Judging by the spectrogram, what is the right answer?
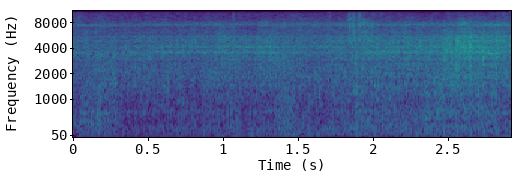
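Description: An RAF Chinook HC.6 twin-rotor helicopter roars through a flying display manoeuvre at an air show, with a loud, steady rotor and engine drone and no talk.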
